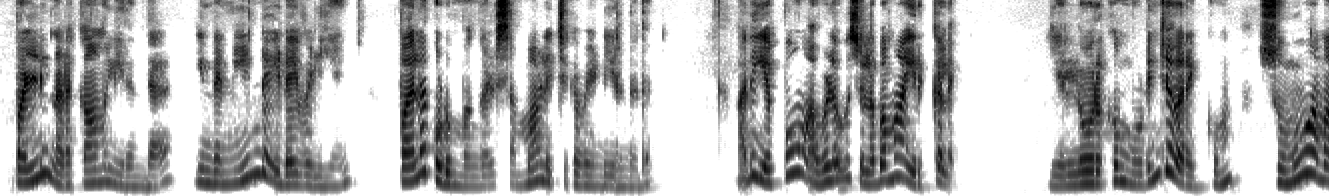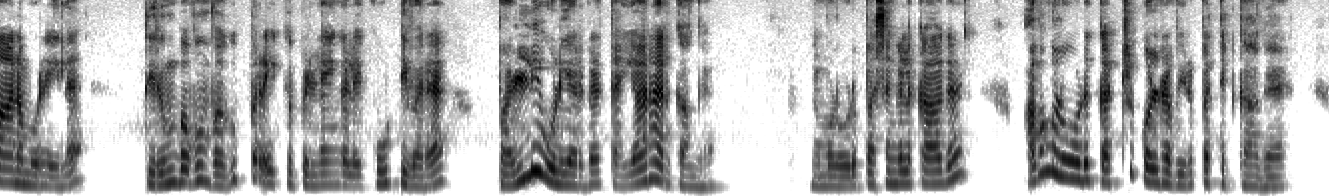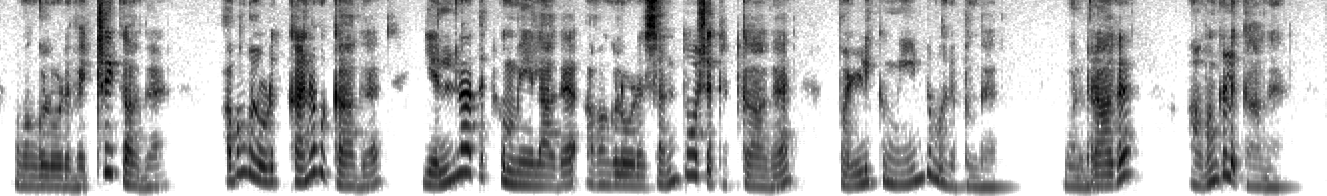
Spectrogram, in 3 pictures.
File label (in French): Message TAMOUL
